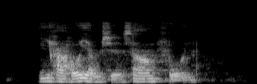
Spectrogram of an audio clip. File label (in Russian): Голоса, Гонконгский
